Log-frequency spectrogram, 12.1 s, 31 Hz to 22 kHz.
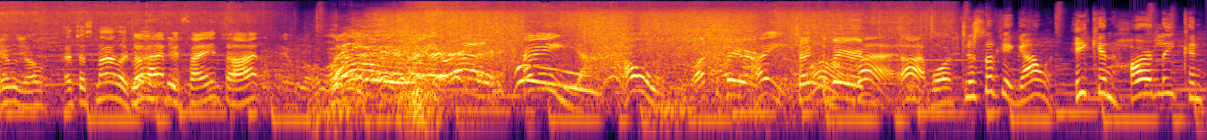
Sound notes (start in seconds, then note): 3.2 remarks of amazement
